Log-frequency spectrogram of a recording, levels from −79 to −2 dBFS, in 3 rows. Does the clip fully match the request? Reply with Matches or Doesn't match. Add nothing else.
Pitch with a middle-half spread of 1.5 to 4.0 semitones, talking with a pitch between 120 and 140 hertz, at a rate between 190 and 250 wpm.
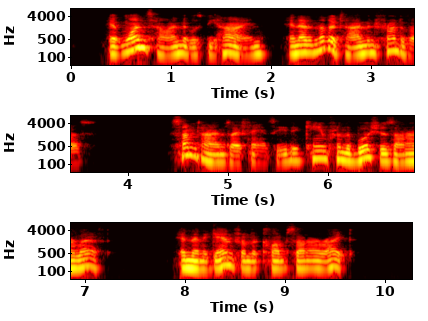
Matches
